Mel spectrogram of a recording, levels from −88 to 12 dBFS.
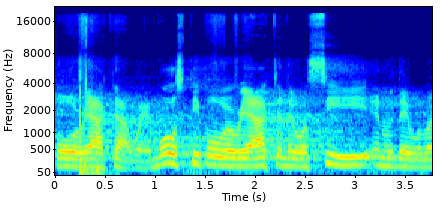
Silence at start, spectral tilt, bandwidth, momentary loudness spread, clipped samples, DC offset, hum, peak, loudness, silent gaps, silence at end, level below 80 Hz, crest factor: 0 s; -5.5 dB/octave; 19 kHz; 7 LU; under 0.1%; under 0.1%; none; -6 dBFS; -25 LUFS; none; 0 s; -48 dBFS; 18 dB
